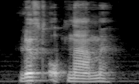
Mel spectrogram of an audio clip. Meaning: aerial record (video or photography), aerial photography or aerial film
- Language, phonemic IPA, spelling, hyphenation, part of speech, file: Dutch, /ˈlʏxt.ɔpˌnaː.mə/, luchtopname, lucht‧op‧na‧me, noun, Nl-luchtopname.ogg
